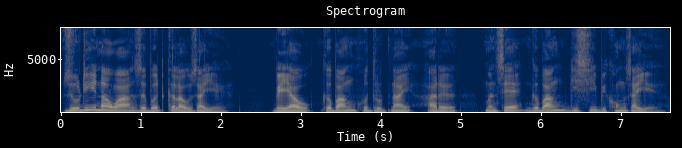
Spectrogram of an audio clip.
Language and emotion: Bodo, neutral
